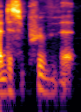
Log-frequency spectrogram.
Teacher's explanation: want to drop the v on of disapproval it it's like we really want that v to link to that vowel sound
